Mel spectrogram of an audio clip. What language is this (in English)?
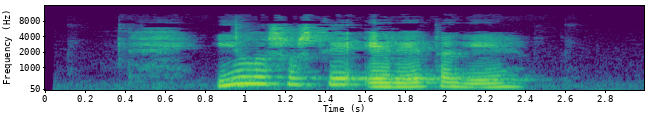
Mari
